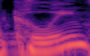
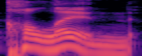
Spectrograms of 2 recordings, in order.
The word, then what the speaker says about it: Colleen: So he said Colleen's name incorrectly. He said Colin or something like that.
